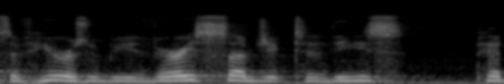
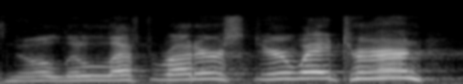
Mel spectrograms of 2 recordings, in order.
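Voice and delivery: mounting urgency; 7 dB louder than usual. Retold or imitated. God steering him away from trouble, mounting urgency. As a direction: climb to an urgent command.

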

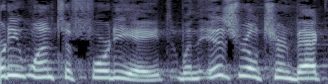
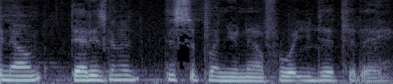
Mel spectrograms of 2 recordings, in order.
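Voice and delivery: low, soft, solemn dad; quiet father voice; 7 semitones lower, 12 dB quieter than usual. Retold or imitated. Father announcing the spanking to his child, hushed. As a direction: quietly tell the child it's coming.

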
